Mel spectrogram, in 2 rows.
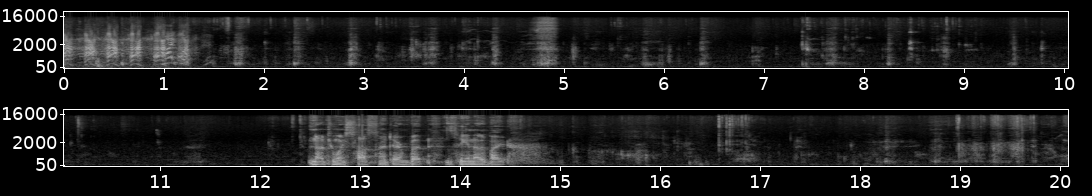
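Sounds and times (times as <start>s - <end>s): man chewing with wet mouth sounds: 1.4s - 12.5s, 14.8s - 20.0s.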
